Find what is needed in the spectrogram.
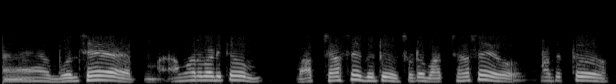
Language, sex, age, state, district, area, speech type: Bengali, male, 45-60, West Bengal, Cooch Behar, urban, conversation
